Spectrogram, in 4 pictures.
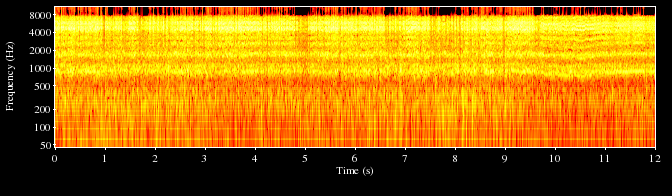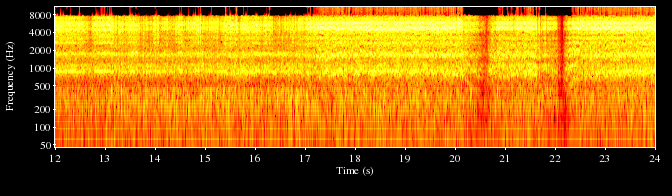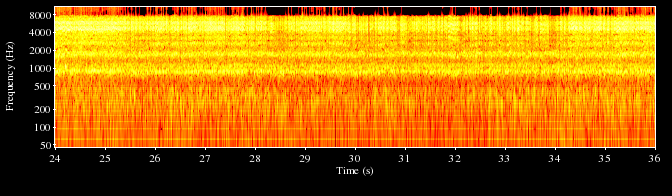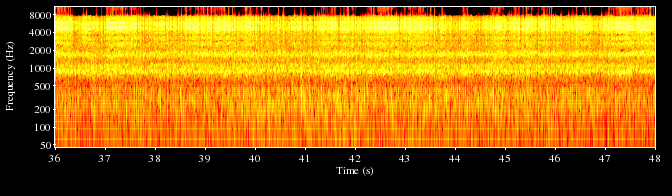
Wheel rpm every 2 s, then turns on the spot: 230, 230, 230, 220, 220, 220, 230, 230, 220, 200, 130, 150, 230, 230, 230, 230, 220, 230, 220, 230, 230, 230, 230, 240.
none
